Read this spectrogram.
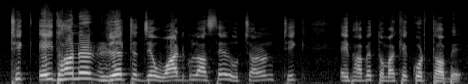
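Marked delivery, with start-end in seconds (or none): none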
